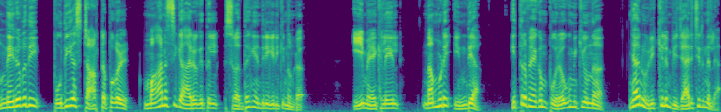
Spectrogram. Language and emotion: Malayalam, surprised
